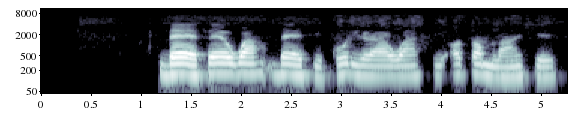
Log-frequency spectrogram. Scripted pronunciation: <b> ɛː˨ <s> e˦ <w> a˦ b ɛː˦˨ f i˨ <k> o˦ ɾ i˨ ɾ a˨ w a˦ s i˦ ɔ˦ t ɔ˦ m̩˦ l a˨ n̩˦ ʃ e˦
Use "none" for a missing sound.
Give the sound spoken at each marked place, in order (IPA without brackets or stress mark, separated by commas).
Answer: b, f, w, k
